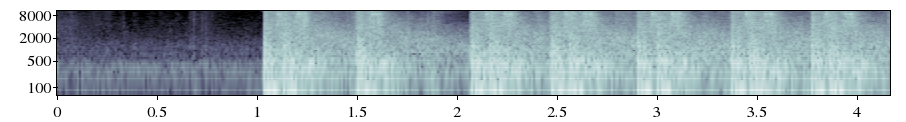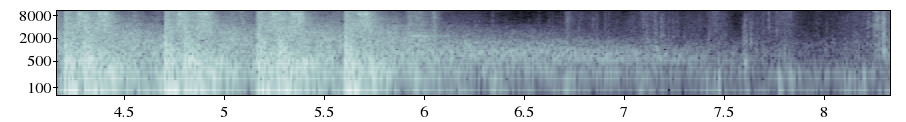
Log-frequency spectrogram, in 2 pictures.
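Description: A rifle fires a rapid burst of loud shots that echo and slowly fade.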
